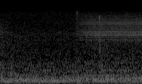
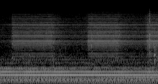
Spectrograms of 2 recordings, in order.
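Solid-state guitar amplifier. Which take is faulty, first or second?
second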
